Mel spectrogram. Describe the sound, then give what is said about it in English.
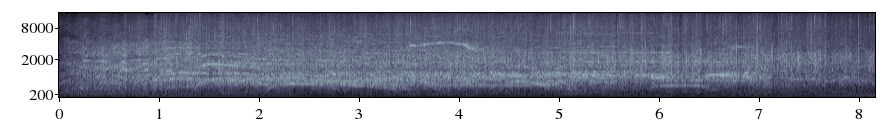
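Studio audience applause played from an applause button, steady and loud for about eight seconds, with scattered cheers and a few rising whistles over the dense clapping, easing off slightly at the very end. “I'm basically holding down this applause button the whole show.”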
